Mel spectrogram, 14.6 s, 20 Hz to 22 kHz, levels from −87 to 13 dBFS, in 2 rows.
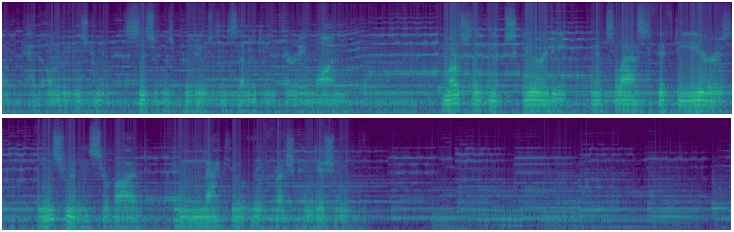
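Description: Throughout, planar audio is read as interleaved: each short block stores all left samples then all right, but playback treats them as alternating pairs. The roughly 5.8 ms blocks, which fits 256-sample blocks, produce a robotic buzz at about 172 Hz, without an obvious octave shift.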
